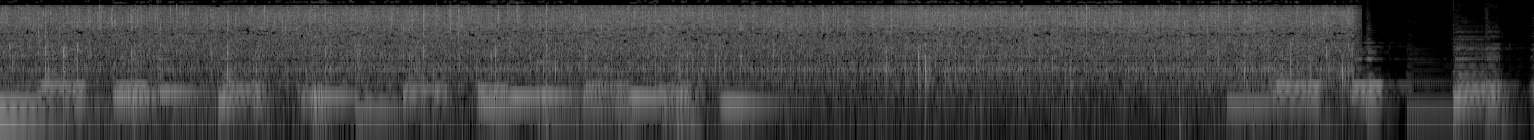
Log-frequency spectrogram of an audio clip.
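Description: Cornflour-coated chicken pieces deep-frying in hot oil: a steady sizzle that cuts off suddenly near the end. Quiet background music plays beneath it.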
